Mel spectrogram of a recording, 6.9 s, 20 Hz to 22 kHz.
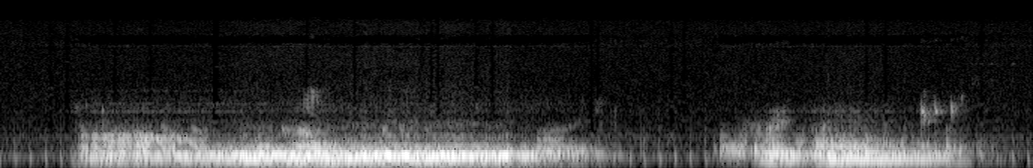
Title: minimal stomach growl 9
